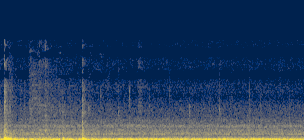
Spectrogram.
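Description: Steady low mechanical hum of a food truck's running machinery, with two light clicks about a second apart near the start.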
